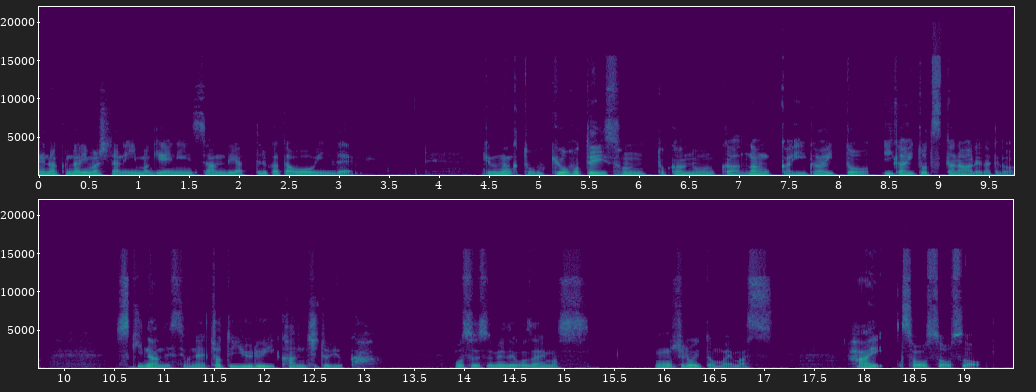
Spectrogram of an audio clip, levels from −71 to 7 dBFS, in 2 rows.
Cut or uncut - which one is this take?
cut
